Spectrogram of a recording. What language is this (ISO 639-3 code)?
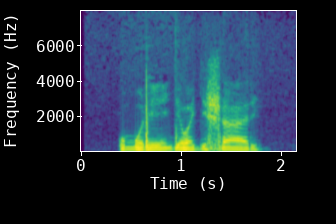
kin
